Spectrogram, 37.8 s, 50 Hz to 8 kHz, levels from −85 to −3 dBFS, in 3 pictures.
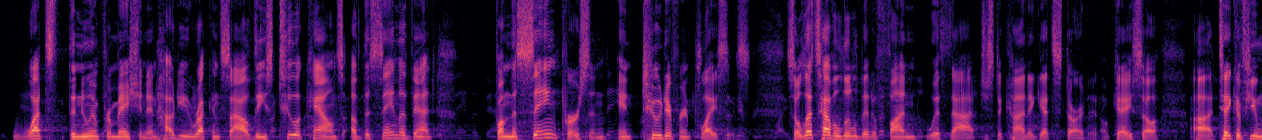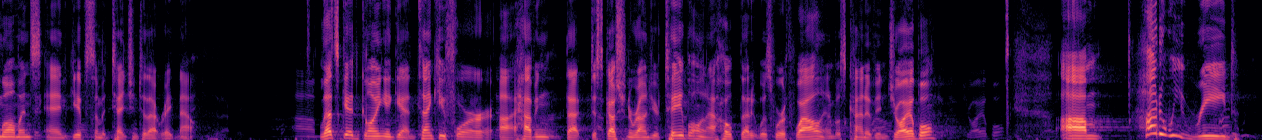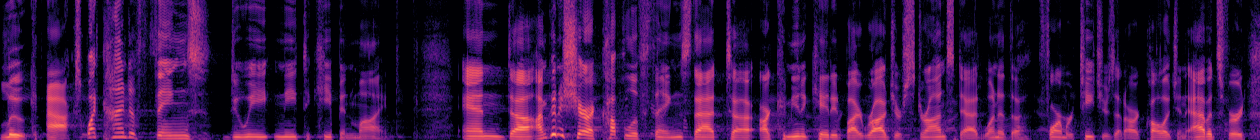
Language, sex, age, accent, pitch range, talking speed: English, male, 50-69, American, 115-155 Hz, 200 wpm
